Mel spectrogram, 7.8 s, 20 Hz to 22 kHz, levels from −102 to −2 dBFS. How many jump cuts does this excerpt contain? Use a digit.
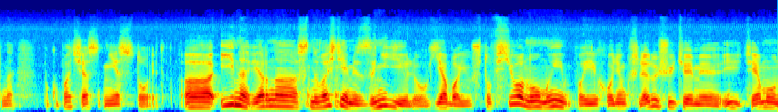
1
